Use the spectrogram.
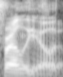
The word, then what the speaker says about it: Freljord: Freljord? We're really on top of our lore here. Pronunciation's fantastic. Freljord, there we go.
